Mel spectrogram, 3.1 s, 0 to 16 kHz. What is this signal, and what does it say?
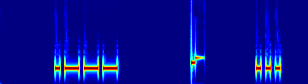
Morse code, heard as a keyed tone, about 25 wpm, 700 Hz. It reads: J S
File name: Single Character (Letter:Number:Punctuation:Prosign) - Rapid-Fire - 25wpm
